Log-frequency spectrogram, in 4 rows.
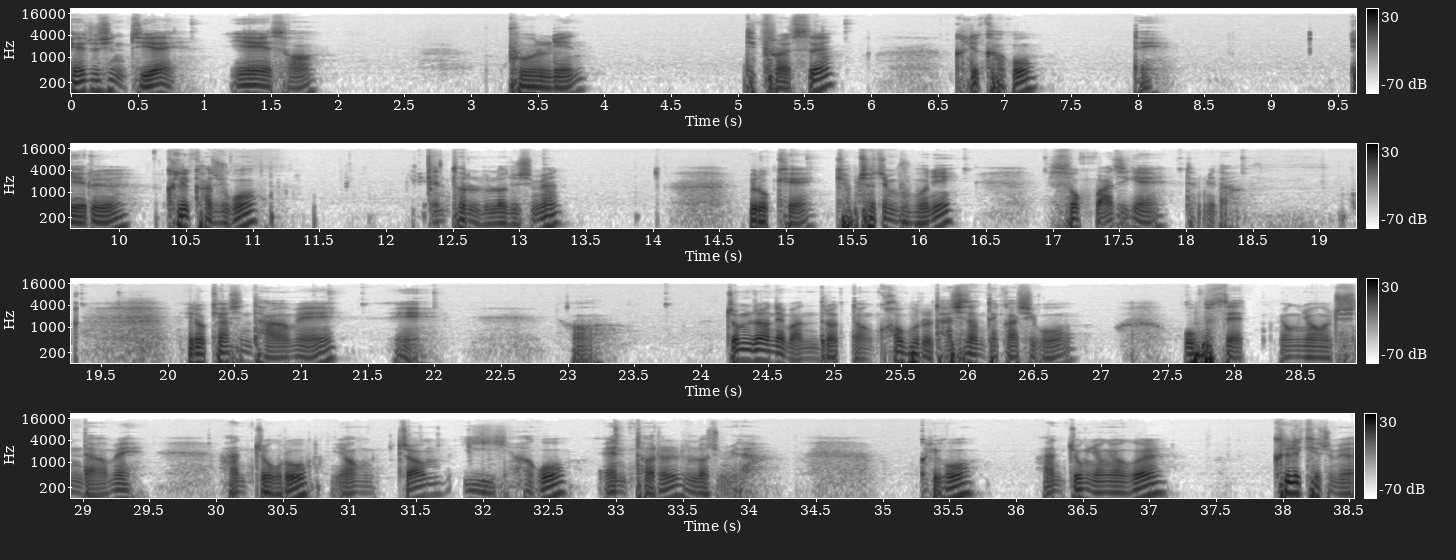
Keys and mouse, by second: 12.4 Return, 31.2-32.4 typing, 33.1 Return.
